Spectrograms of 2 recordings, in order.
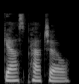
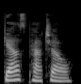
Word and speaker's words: gazpacho: Just remember that it's not gazpacho, it's gazpacho. Got it.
